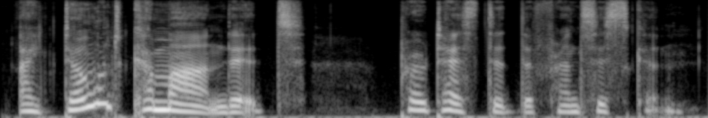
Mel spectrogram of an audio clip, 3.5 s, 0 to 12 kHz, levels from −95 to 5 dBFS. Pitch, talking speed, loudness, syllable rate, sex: 215 Hz, 120 wpm, -17 LUFS, 4.4 syllables/s, female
